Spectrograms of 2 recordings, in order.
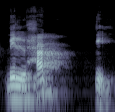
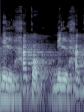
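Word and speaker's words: بِالْحَقِّ: penuhi pertama bilhaqqi jadi pertama adalah ditekan baru dipantulkan bilhaq ditekan dulu haq gitu itu kemudian dipantulkan q gitu bilhaq qo bilhaq gitu jadi ditekan dulu jangan sekedar bilhaq bilhaq jangan ya karena ini ada tasydidnya jadi ditekan dan dipantulkan bilhaqqu seperti itu.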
